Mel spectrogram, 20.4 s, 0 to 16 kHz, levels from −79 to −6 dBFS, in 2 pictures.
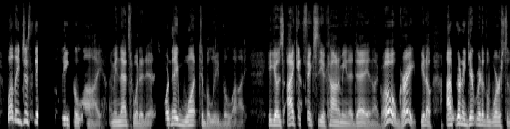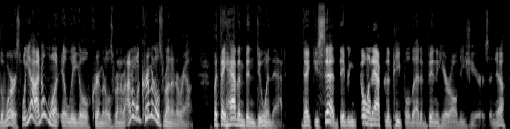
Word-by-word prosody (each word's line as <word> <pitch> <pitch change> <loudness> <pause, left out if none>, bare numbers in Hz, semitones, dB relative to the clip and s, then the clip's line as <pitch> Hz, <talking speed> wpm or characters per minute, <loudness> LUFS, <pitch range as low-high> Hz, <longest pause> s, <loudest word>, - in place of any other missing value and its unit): Well, - - +2
they 265 -2 +2
just 235 +2 -2
they - - +9 0.5
believe 155 -2 +1
the 110 - -1 0.2
lie. 90 - -9
I - - -18
mean, 115 +2 -2
that's 125 -1 0
what 95 -2 -5
it 85 -3 -6
is. - - -10 0.2
Or 160 - +3
they 170 -1 +5
want 130 +1 0
to - - -6
believe 80 -5 -9
the 65 - -11
lie. 65 - -14 0.5
He 135 - -3
goes, 130 -4 +4
"I 175 - +8
can 165 -2 -1
fix 150 -6 -1
the 125 -2 -1
economy 115 -3 -1
in 95 - -6
a 85 - -6
day" 105 +5 +1
and, - - -11
like, - - -15
"Oh, - - +7
great." - - +4
You - - 0
know? - - -1 0.3
"I'm - - +8
gonna 185 -5 +7
get 170 +4 +2
rid 150 -2 +1
of 135 - -2
the 120 - -4
worst 120 +1 -2
of 105 - -10
the 105 - -4
worst." 155 +11 -3
Well, 160 +1 -4
yeah, - - +2
I - - +5
don't 420 -1 -3
want 130 -4 -1
illegal 105 -4 -4
criminals 90 -2 -6
running 95 -1 -7
aro - - -8
I - - 0
don't 375 - -3
want 305 -3 -4
criminals 350 - -1
running 100 -7 -4
around, 80 -3 -12 0.4
but - - +1
they - - +5
haven't 140 -3 +3
been 105 -5 -1
doing 105 -4 -4
that. 65 -2 -15 0.4
Like 125 0 0
you 120 - -5
said, 230 - +3
they've 120 0 -1
been 115 0 -7
going 175 -5 +1
after 145 -2 +6
the 115 - -4
people 105 -6 -7
that 100 -2 -7
have 90 -1 -12
been 120 -2 -5
here 90 -4 -9
all 80 - -11
these 75 -1 -18
years. 60 - -19
And - - -19
yeah. - - -5
115 Hz, 250 wpm, -23 LUFS, 95-150 Hz, 0.5 s, they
